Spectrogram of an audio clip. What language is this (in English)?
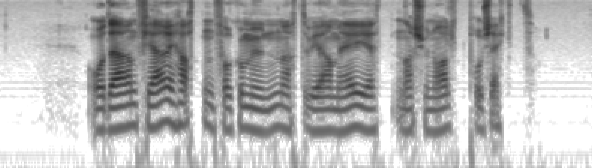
Norwegian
